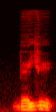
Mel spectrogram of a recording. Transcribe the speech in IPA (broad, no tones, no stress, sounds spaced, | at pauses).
b øː j v y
